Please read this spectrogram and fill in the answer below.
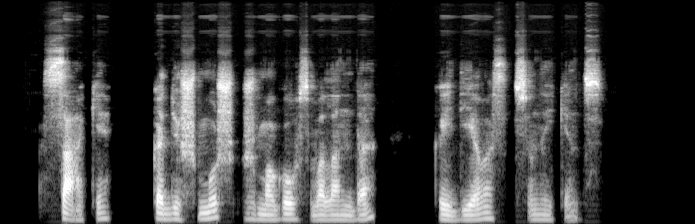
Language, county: Lithuanian, Kaunas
